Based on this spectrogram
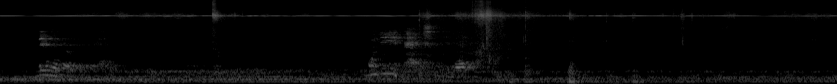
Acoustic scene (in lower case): elevator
